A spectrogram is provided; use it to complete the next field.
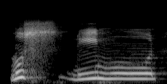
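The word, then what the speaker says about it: مسلمون: Tapi juga enggak enggak berlebihan karena berah iya muslimun. Muslimun gitu aja ya. Muslimun. Iya dia hurufnya tipis juga kan enggak dihentak-hentak gitu. Enggak dinabar. Cara baca um mus itu kan nabr. Kenapa muyya itu damahnya juga kan enggak sempurna. Tapi kalau muslimun kan sempurna.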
